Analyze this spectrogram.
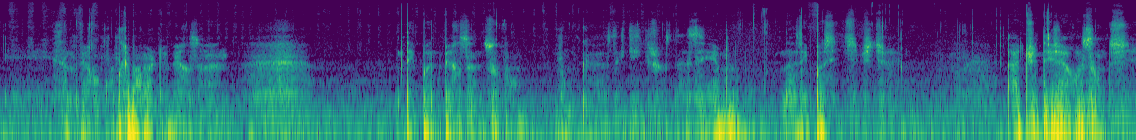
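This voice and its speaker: A young man doing ASMR, chatting informally in a breathy whisper right in the listener's ear, very close to the microphone. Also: a little slow, long pauses. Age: young adult. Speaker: ASMR video host. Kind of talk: ASMR, informal question-and-answer chat.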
